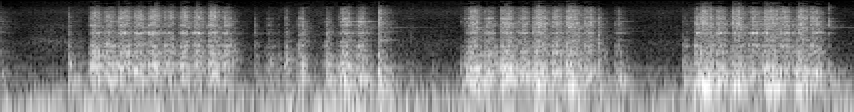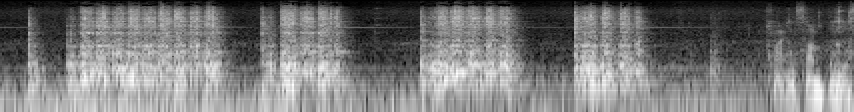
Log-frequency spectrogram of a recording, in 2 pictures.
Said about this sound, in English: Need to deburr the inside.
